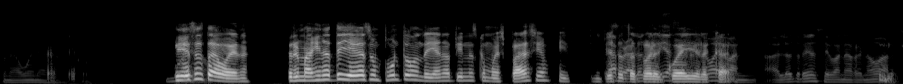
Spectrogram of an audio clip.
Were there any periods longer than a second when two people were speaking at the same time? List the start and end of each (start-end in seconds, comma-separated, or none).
6.1-7.4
